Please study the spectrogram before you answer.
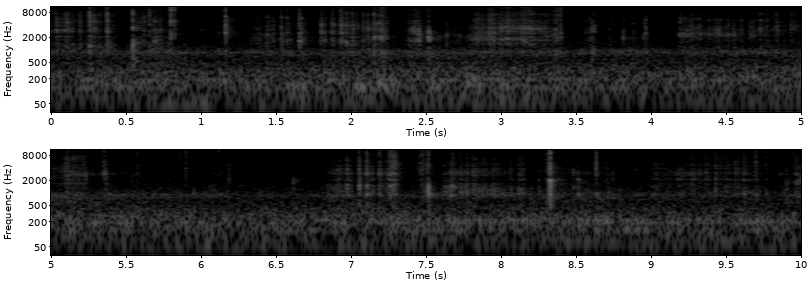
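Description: A solid white bar of soap is held in the hand and shaved with a box cutter blade, scraping off curls. Quiet, bright scratchy scraping runs through the clip in dense bursts, with a few sharper clicks and a crisp tick near the end.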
